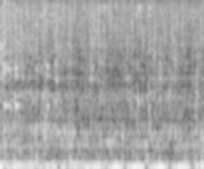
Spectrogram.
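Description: Ginger garlic paste frying in hot peanut oil, a steady, close crackling sizzle with faint stirring, continuous and even throughout with no talking.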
